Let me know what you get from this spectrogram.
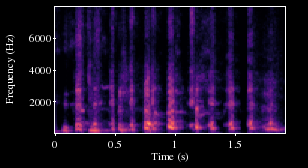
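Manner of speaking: real high-pitched burst of laughter; laughing. Real, not acted. Host amused by a fan's chat message, high laughter. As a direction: crack up helplessly at the joke.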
